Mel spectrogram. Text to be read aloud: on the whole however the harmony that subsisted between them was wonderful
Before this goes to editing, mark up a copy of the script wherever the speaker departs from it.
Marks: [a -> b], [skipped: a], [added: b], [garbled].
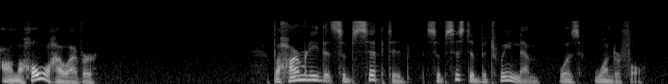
on the whole however the harmony that subsisted [added: subsisted] between them was wonderful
